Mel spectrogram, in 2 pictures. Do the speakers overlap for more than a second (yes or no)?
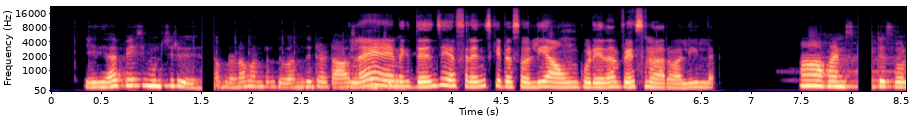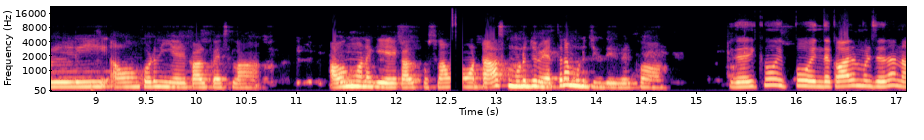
no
